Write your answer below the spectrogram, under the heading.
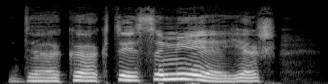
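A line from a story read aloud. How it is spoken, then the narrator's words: Growled. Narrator (Russian): зарычал он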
